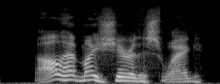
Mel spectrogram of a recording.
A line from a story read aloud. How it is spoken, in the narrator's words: he growled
